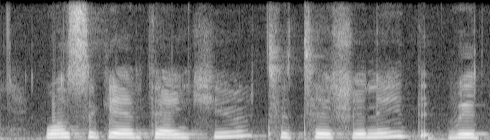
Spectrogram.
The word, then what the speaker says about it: Tiphanie: Tiphanie. There you go. Just PH. But you know, but they're right though, because that PH is pronounced F.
